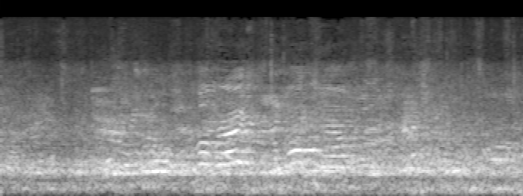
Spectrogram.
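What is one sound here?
Spectators shout and cheer.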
